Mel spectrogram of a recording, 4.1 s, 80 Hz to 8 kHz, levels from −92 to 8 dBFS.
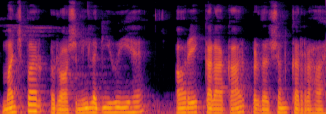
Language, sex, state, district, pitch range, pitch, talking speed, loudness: Hindi, male, Uttar Pradesh, Lalitpur, 110-130 Hz, 120 Hz, 190 wpm, -17 LUFS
